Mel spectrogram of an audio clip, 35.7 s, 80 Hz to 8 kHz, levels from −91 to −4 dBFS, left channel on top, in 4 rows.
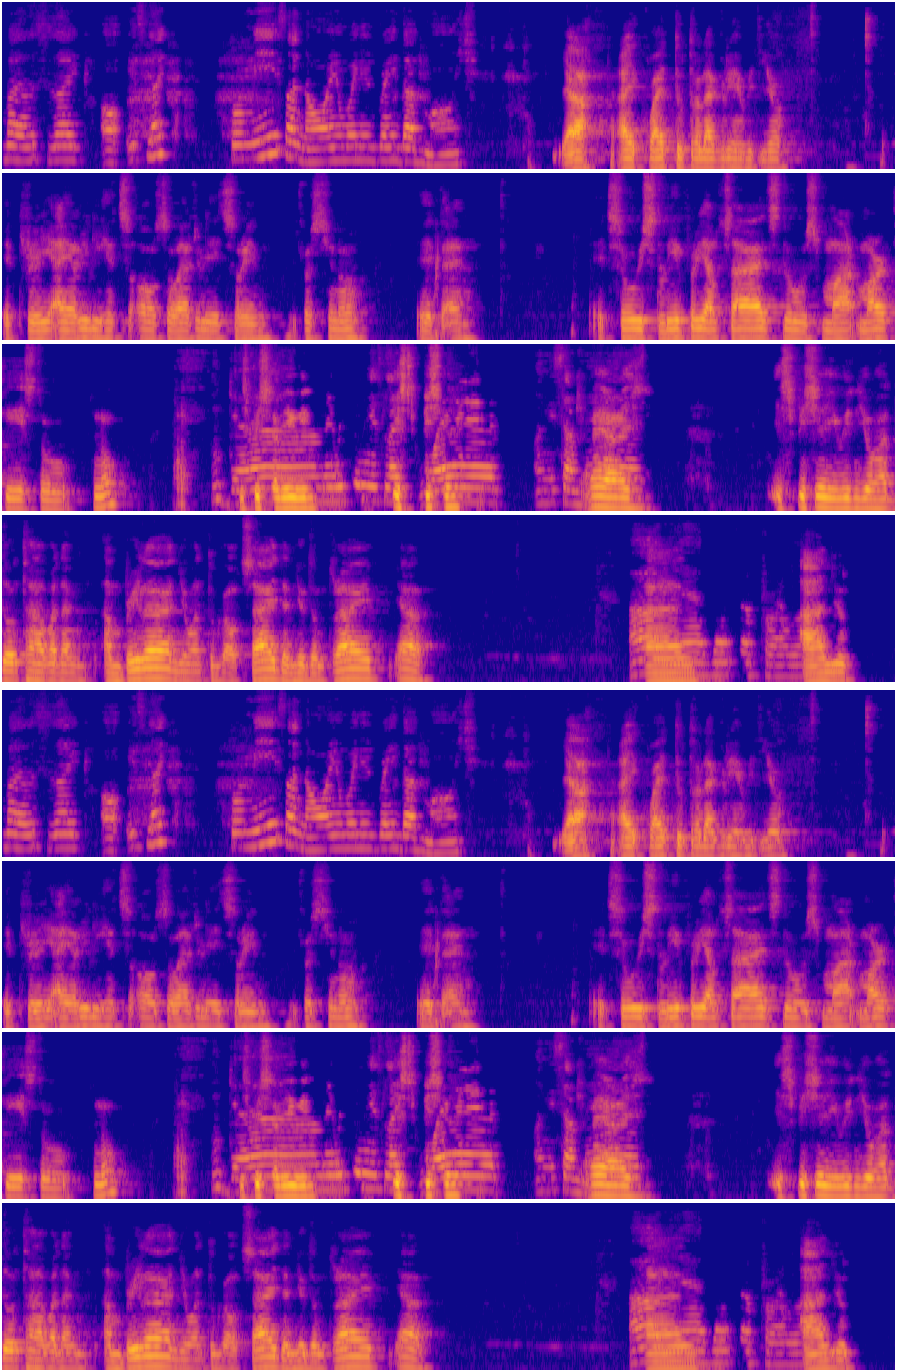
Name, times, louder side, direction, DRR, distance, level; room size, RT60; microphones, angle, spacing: voice 1, 0.0-1.7 2.3-4.7 19.9-22.8 23.2-24.2 33.1-34.9, equal, 5° left, 0.8 m, -36 dB
voice 2, 5.6-8.0 8.9-12.6 13.1-13.6 14.8-19.1 19.6-19.7 20.2-21.0 21.8-22.4 23.7-24.3 25.6-31.1 33.2-33.7 34.8-35.2, left 2 dB, 20° left, 0.4 m, -27 dB
3.6 x 3.5 x 2.3 m
head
